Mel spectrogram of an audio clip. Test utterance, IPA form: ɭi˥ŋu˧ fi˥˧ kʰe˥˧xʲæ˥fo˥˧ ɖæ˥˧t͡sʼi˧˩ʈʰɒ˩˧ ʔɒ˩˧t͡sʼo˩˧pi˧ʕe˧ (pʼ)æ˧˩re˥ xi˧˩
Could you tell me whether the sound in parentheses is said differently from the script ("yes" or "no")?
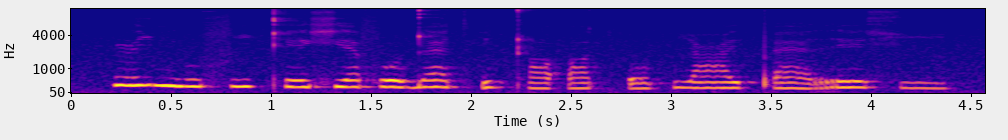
no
